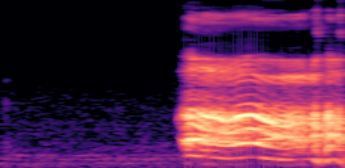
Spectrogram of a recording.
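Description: A man's long, wavering wail, starting a little over a second in, as his leg is being waxed with wax strips.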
